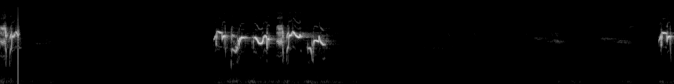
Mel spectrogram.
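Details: Sooty-headed bulbul used as a lure bird, giving a rapid, tumbling phrase of liquid whistles, a long pause, and the start of another phrase, with a click at the beginning.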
